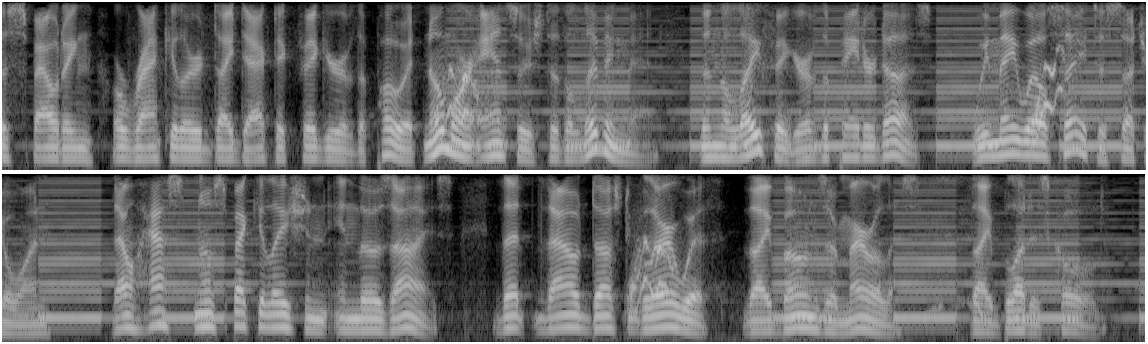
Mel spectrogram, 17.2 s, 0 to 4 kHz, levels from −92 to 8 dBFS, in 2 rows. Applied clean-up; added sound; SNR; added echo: none; Alarm + Zipper (clothing); 9 dB; none.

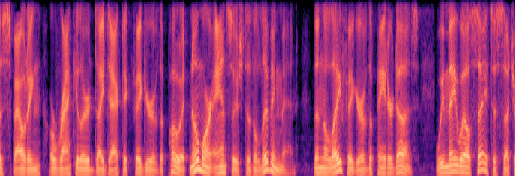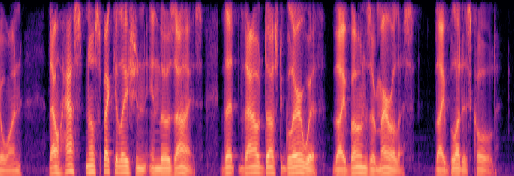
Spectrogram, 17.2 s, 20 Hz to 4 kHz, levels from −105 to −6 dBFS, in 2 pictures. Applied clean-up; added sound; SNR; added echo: none; none; none; none.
